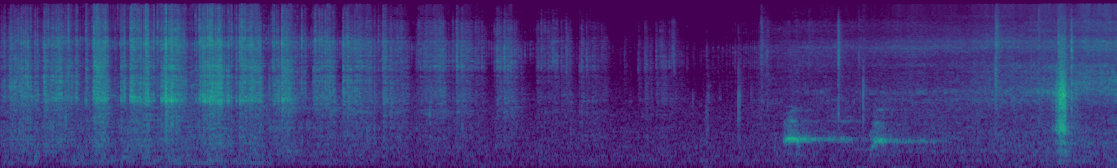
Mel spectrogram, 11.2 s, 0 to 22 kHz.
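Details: Shimano XT 12-speed Micro Spline rear hub (M8110): dry ratcheting clicks, then short squeaky creaks and a sharp snap from a freehub creaking and needing grease.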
